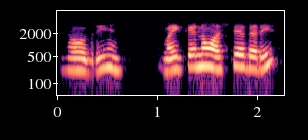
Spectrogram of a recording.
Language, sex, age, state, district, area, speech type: Kannada, female, 30-45, Karnataka, Gulbarga, urban, conversation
